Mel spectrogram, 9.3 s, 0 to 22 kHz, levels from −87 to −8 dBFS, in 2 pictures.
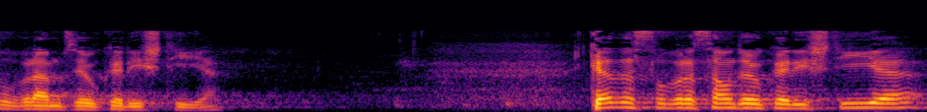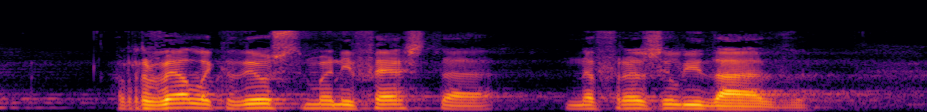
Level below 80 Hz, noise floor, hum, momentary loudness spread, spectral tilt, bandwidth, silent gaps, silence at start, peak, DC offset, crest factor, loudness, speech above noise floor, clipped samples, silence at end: -68 dBFS; -63 dBFS; none; 14 LU; -5 dB/octave; 7.4 kHz; none; 0 s; -2 dBFS; under 0.1%; 24 dB; -24 LUFS; 39 dB; under 0.1%; 0.45 s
